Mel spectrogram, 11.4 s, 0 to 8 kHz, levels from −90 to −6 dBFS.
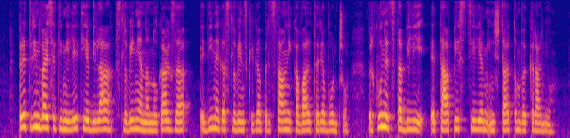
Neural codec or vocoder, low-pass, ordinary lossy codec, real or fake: none; none; none; real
